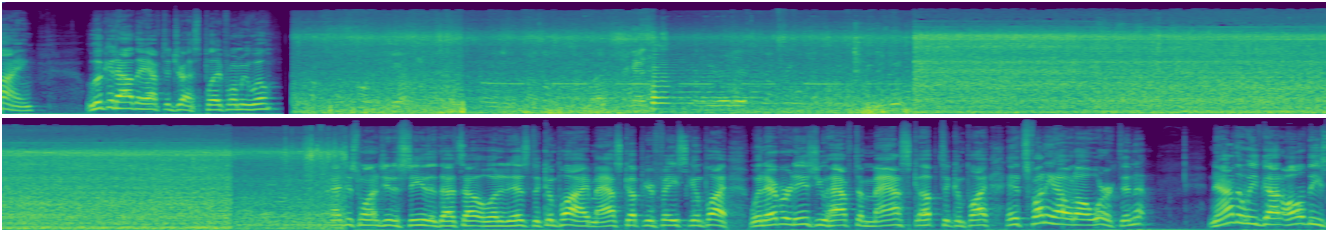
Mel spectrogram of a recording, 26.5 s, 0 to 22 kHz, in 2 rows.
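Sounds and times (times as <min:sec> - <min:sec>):
speech: 0:00.0 - 0:02.8, 0:03.9 - 0:04.6, 0:06.0 - 0:07.8, 0:16.5 - 0:26.4
tow truck engines idling in a played video: 0:02.9 - 0:16.7
gusting wind noise across the microphone: 0:03.0 - 0:09.2.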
